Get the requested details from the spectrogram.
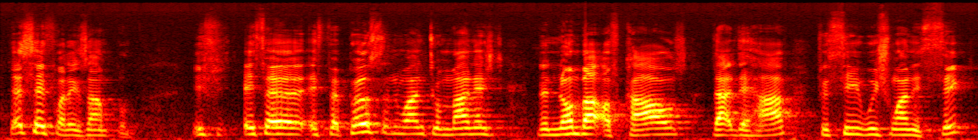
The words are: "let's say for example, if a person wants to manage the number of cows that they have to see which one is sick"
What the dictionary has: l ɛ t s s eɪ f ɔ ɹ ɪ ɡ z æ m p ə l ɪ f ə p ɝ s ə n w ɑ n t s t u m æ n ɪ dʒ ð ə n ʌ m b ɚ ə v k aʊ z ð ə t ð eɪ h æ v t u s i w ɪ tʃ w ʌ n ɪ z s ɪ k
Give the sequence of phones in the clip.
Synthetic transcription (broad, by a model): l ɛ t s s eɪ f ɔ ɹ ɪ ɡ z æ m p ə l ɪ f ə p ɝ s ə n w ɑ n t t u m æ n ɪ dʒ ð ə n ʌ m b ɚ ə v k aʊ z ð ə t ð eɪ h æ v t u s i w ɪ tʃ w ʌ n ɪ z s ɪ k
